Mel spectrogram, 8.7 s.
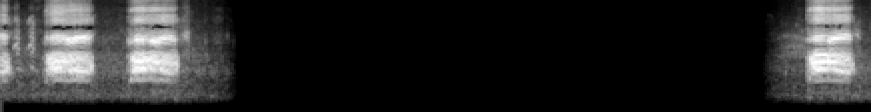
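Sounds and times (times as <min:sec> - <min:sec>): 
bird giving harsh raspy caws: 0:00.0 - 0:02.0, 0:07.8 - 0:08.7.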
